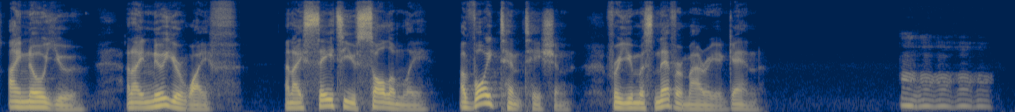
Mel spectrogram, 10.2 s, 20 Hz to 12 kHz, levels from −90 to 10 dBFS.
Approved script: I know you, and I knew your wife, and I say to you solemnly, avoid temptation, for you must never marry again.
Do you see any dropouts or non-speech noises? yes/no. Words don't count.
yes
